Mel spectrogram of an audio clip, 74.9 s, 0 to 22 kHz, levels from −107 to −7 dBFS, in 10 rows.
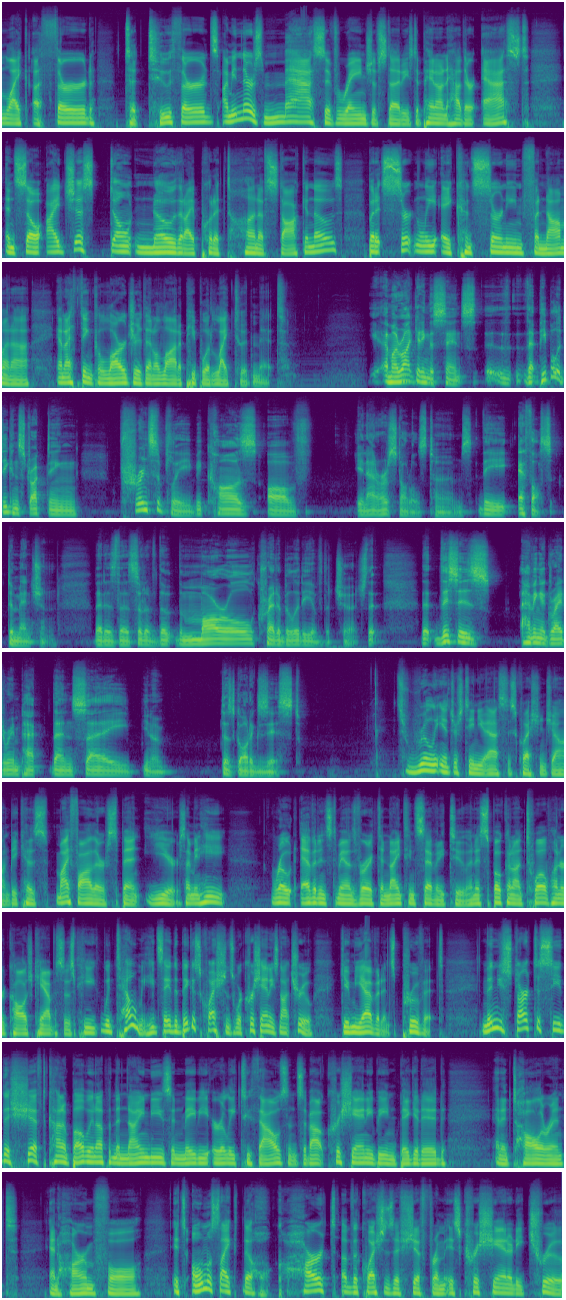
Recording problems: abrupt cut into speech; at the start and the end
uneven, jittery; strongly; from 2 s to 1:12

